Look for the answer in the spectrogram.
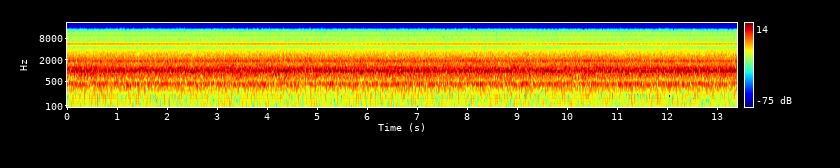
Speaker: Waschmaschine mit Lagerschaden hört sich so an.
